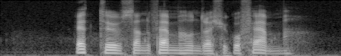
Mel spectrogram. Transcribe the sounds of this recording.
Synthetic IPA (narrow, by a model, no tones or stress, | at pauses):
ɛt̪ʰːʉ̟ːsənfɛmhɵnd̪ɾaɕʉ̟ːɡʊfɛ̰mː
